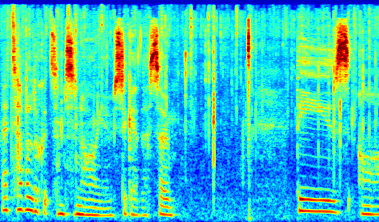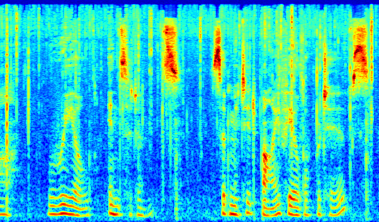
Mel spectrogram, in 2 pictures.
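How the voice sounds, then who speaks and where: A British woman playing a sly demon instructor in a whispered ASMR roleplay, unhurried, wry and smugly scornful of humans. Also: low-pitched, slight background noise. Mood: calm, instructive. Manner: unhurried, hushed, teacherly, wry.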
